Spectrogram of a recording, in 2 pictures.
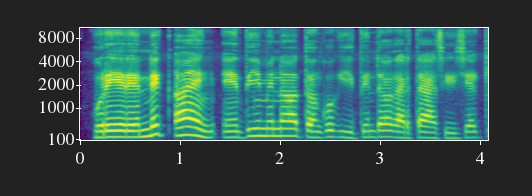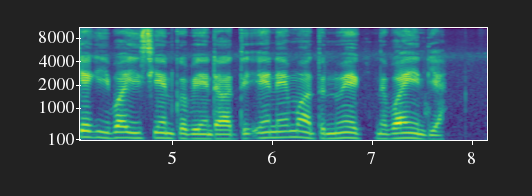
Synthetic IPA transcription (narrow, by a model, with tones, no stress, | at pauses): u˨ɾe˨ɾe˨nɪ˦ka˦ɪ˨ŋe˨nt̬i˦mi˦nɔ˦tɔ˨ŋɡo˦ki˨ti˦ndɔ˦ka˨ɾta˦˨si˨ʃ̬a˦kje˦k̬i˨bɔ˦i˨sje˦nko˨be˨ndɔ˨ti˨ʔe˦ne˦mɔ˨tu˨nwe˦k̚ne˨bɔ˦i˨ndja˨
